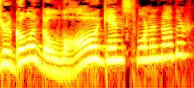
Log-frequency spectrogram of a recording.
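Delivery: incredulous Paul. Retold or imitated. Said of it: "he says".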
